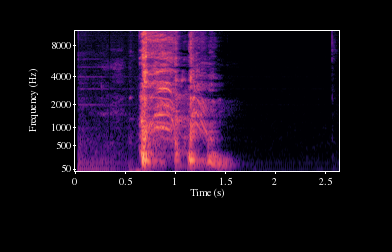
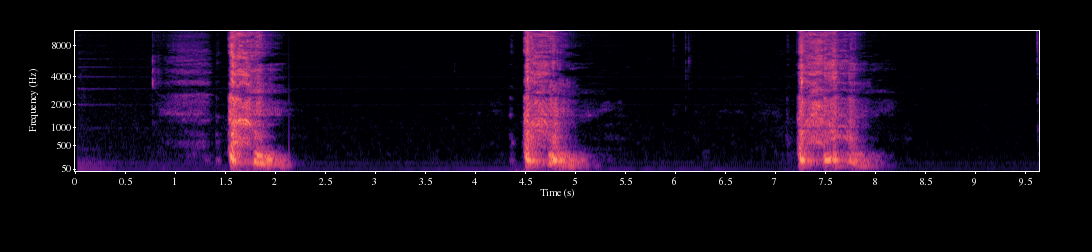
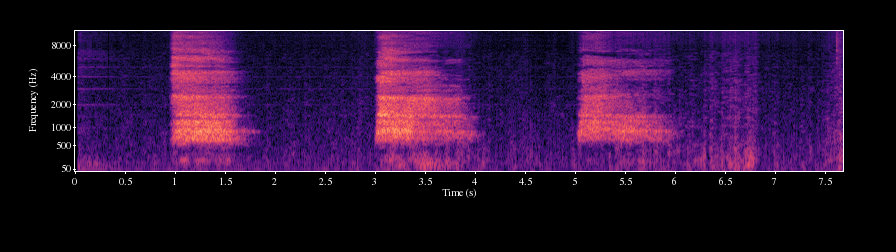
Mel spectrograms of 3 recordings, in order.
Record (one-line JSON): {"cough_length": "2.6 s", "cough_amplitude": 32768, "cough_signal_mean_std_ratio": 0.34, "three_cough_length": "9.6 s", "three_cough_amplitude": 32766, "three_cough_signal_mean_std_ratio": 0.31, "exhalation_length": "7.7 s", "exhalation_amplitude": 32766, "exhalation_signal_mean_std_ratio": 0.44, "survey_phase": "beta (2021-08-13 to 2022-03-07)", "age": "65+", "gender": "Male", "wearing_mask": "No", "symptom_none": true, "smoker_status": "Ex-smoker", "respiratory_condition_asthma": false, "respiratory_condition_other": false, "recruitment_source": "REACT", "submission_delay": "10 days", "covid_test_result": "Negative", "covid_test_method": "RT-qPCR", "influenza_a_test_result": "Negative", "influenza_b_test_result": "Negative"}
